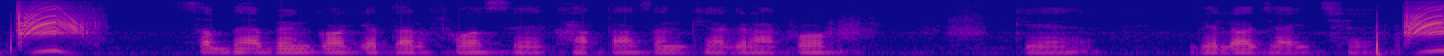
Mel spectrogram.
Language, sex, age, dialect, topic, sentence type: Maithili, male, 18-24, Angika, banking, statement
